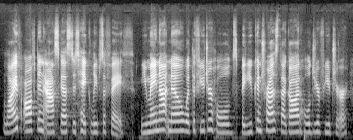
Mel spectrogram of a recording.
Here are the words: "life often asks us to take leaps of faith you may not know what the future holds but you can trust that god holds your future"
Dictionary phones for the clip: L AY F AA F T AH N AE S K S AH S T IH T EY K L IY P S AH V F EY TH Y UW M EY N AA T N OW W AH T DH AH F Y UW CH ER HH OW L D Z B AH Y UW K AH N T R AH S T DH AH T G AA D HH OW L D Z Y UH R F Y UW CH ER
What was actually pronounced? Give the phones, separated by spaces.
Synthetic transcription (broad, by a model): L AY F AA F T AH N AE S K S AH S T IH T EY K L IY P S AH V F EY TH Y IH M EY N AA T N OW W AH T DH AH F Y UW CH ER HH OW L D Z B AH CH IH K AH N T R AH S T DH AH T G AA D HH OW L D Z Y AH R F Y UW CH ER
